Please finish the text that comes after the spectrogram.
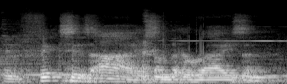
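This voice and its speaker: A man narrating a comedy puppet show on stage with mock solemnity, deadpan, pompous and halting, in a very echoey, distant recording. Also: fairly low pitch. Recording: very echoey, distant mic, music behind.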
